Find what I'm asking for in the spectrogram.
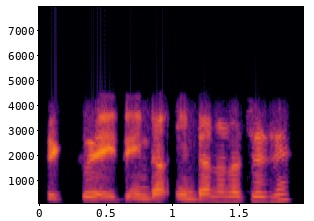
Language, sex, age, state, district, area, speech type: Telugu, male, 30-45, Telangana, Siddipet, rural, conversation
